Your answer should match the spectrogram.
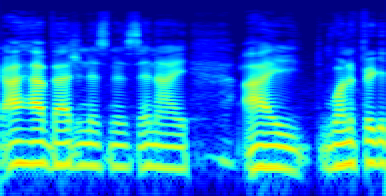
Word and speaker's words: vaginismus: Is that how you say it? – Yes. – I have vaginismus. Doesn't sound right to when it comes out of me. – You're saying it right.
